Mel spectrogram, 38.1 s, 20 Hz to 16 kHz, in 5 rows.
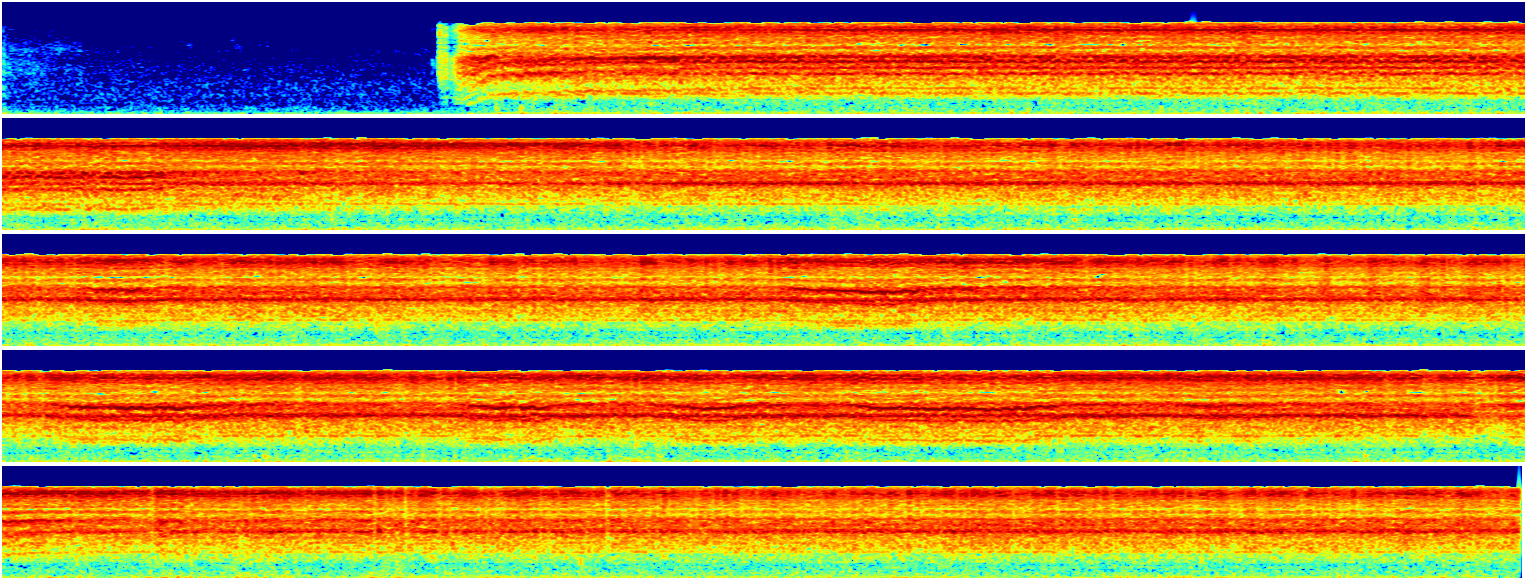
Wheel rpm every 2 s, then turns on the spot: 0, 110, 210, 210, 220, 230, 230, 230, 230, 230, 230, 230, 230, 220, 230, 230, 230, 230, 230.
none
